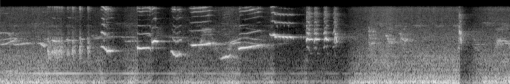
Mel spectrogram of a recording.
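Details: Oriental magpie-robin song meant to quickly stir other magpie-robins' aggression and breeding urge: varied whistled notes and sliding phrases, some rising, in bursts between 1 and 3.5 seconds, over a steady low rumble and a faint hum.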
